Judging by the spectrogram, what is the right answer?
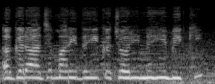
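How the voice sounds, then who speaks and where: Actress as poor, worried cartoon woman, plaintive, earnest, very high pitch, distant mic. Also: monotone, normal speed, soft background music, close to an everyday voice.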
